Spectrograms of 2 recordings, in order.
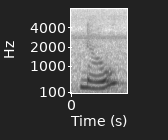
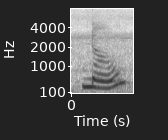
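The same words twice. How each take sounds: First: The pitch rises at the end. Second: The pitch rises at the end.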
